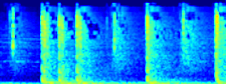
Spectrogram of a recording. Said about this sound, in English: But I'm gonna need you to clap your hands. Y'all ready? Like this.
